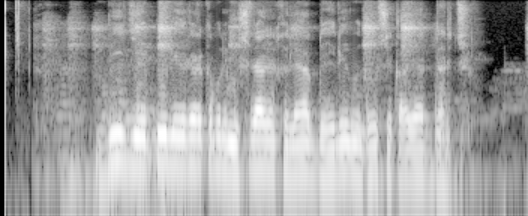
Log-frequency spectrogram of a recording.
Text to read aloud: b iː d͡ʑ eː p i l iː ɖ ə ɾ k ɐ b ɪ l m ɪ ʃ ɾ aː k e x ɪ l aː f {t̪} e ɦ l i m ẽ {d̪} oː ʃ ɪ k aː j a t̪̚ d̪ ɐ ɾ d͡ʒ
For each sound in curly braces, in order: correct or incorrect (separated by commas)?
incorrect, correct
